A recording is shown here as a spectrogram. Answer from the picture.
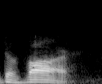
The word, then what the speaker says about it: davar: And the word there for matter is the word davar. You could spell that D-A-V-A-R, davar.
